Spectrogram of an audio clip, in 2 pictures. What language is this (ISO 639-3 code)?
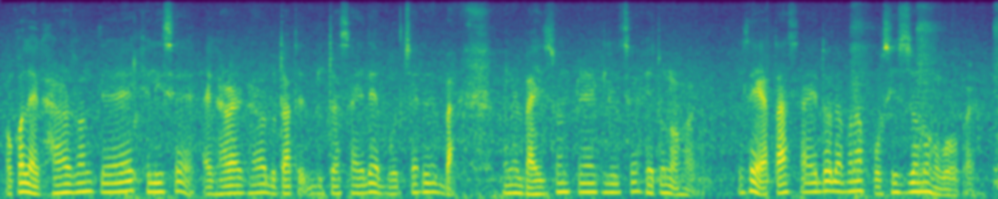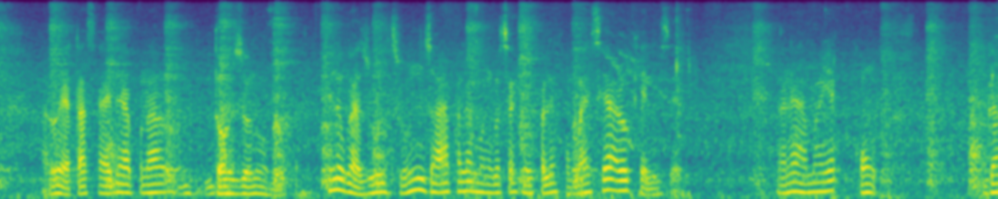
asm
